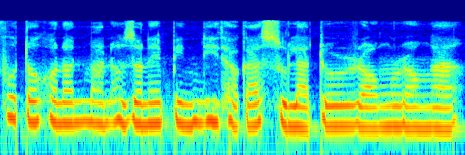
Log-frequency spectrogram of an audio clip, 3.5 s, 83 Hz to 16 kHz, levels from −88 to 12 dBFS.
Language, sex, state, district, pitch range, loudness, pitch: Assamese, female, Assam, Kamrup Metropolitan, 220-255 Hz, -14 LUFS, 245 Hz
